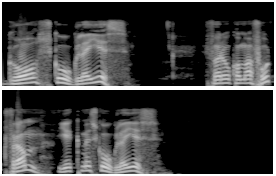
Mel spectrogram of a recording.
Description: gå skogleis - Numedalsmål (en-US)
